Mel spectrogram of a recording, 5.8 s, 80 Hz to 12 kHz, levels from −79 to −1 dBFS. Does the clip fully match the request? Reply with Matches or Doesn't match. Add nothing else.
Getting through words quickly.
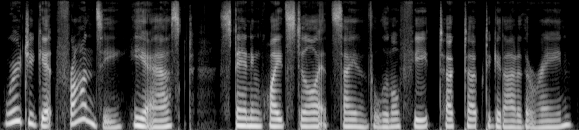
Matches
